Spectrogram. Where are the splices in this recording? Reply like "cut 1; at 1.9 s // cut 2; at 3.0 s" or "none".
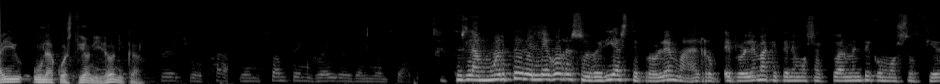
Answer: cut 1; at 2.3 s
